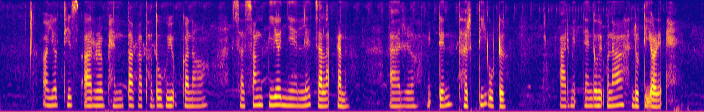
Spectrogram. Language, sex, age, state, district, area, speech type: Santali, female, 18-30, West Bengal, Uttar Dinajpur, rural, spontaneous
